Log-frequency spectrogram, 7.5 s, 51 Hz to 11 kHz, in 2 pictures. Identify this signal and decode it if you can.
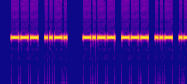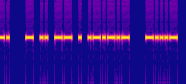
Morse code, heard as a keyed tone, about 25 wpm, 1000 Hz. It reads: OF YOUR TIME. <BT>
